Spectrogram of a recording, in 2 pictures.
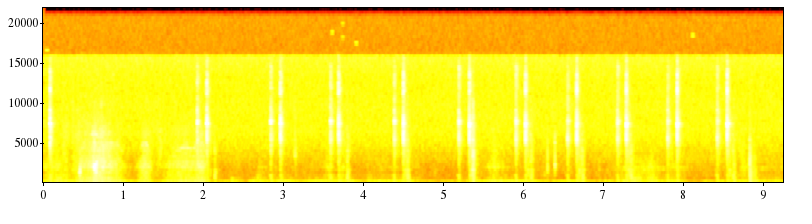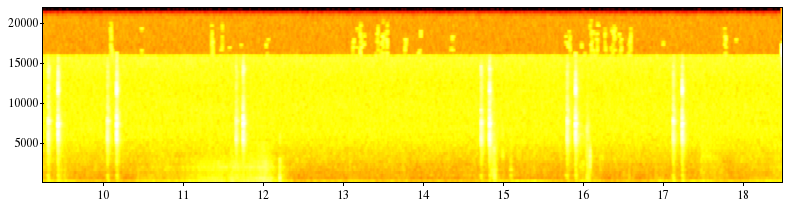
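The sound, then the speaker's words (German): Sharp mouse clicks repeat at an irregular pace, with faint soft scrolling rustles between them and no voices, as someone scrolls on a computer looking for a synth sound. “Ich muss mal gucken, wo der ist. Ich scroll mal ein bisschen hier rein.”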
